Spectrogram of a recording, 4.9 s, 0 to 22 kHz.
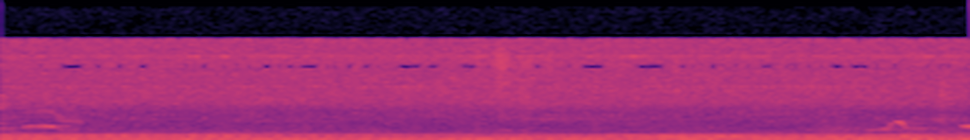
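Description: Steady jet noise from a Boeing 777-200 freighter's two engines passing overhead, with a faint tone that slowly falls in pitch. A bird chirps at the start and again near the end.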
